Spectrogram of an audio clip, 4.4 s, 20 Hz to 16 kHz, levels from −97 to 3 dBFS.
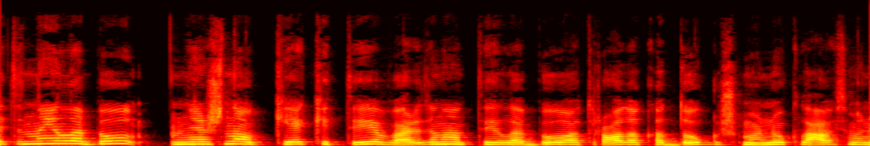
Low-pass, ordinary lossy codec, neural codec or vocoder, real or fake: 14.4 kHz; MP3, 96 kbps; none; real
